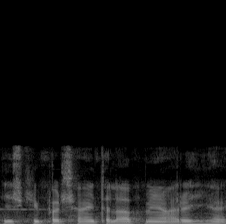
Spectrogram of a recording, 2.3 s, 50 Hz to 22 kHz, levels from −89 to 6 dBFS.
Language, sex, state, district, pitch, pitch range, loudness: Hindi, male, Uttar Pradesh, Budaun, 105 Hz, 105-110 Hz, -38 LUFS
